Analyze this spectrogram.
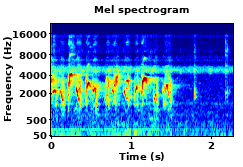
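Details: Streak-eared bulbul, a caged lure bird calling to wild birds: a rapid burst of about ten bubbly, chirping notes over one and a half seconds, then a couple of faint single notes and a steady high hum.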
